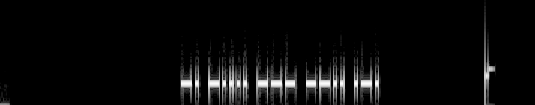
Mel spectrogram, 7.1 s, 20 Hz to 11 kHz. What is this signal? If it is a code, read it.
Morse code, heard as a keyed tone, about 24 wpm, 700 Hz. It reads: N6OZR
